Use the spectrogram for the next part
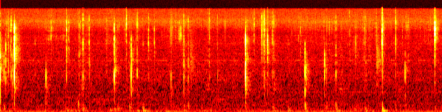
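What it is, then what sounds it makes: Foil wet wipe sachets. Two small, full, foil-laminated wet wipe sachets joined together are held in both hands and tapped and scratched with fingernails. Quiet, crinkly scratching is broken up by sharp, bright clicks and ticks over a soft low hum. The taps are short and dry, with no ring after each one.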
